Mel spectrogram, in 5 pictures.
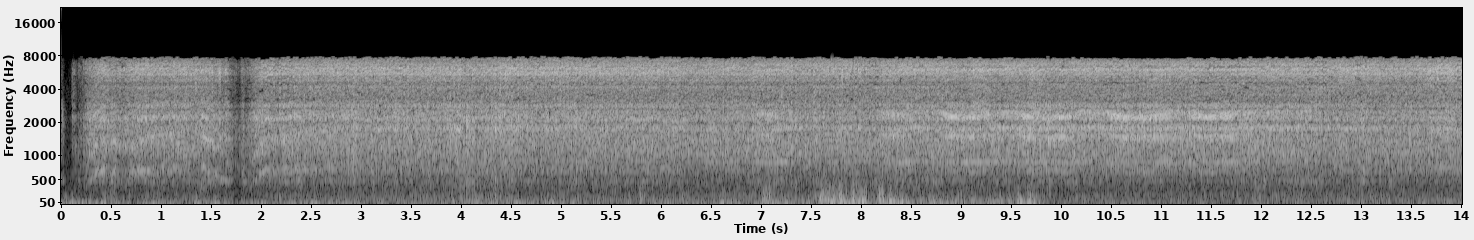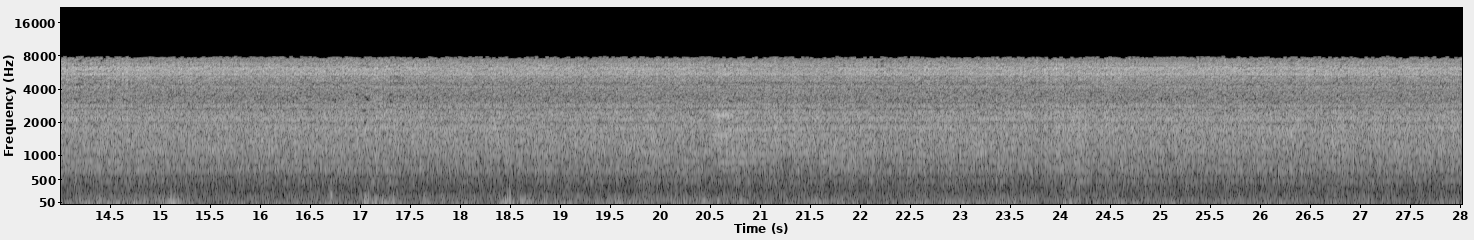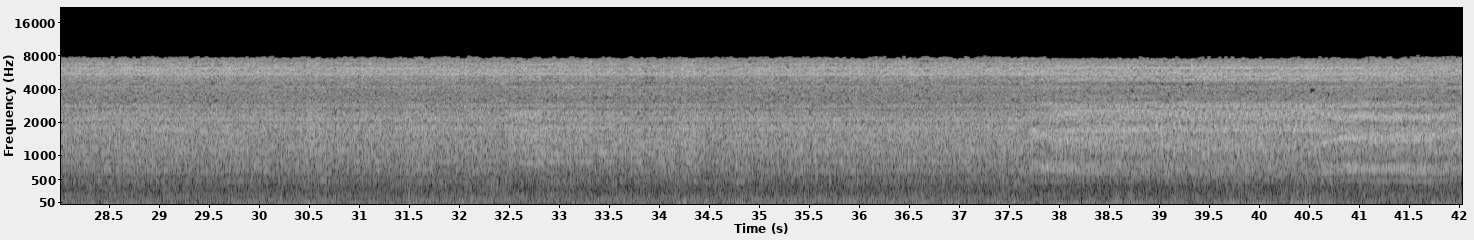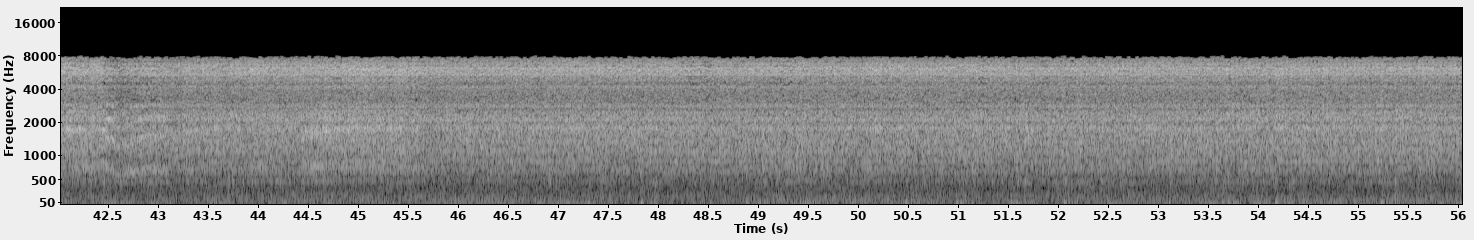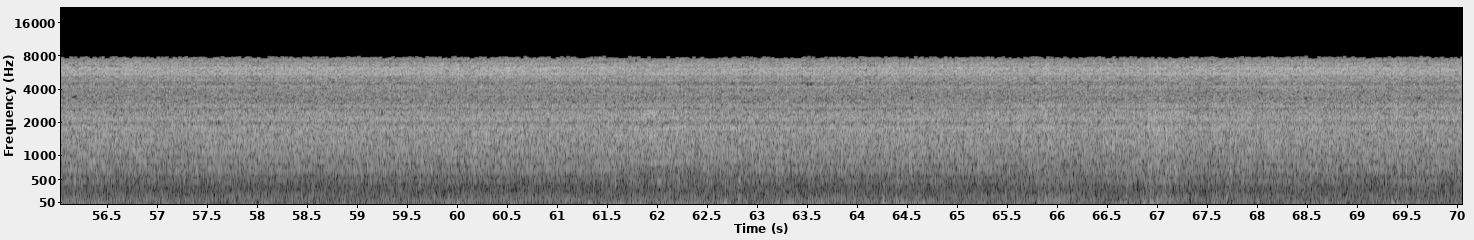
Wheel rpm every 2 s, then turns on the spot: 70, 180, 230, 230, 220, 220, 230, 230, 230, 230, 230, 230, 230, 230, 230, 240, 230, 230, 230, 200, 200, 210, 230, 230, 230, 230, 230, 230, 230, 240, 230, 230, 230, 230, 230.
none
